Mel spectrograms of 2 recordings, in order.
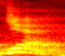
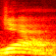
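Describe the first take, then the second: The two takes are said the same way.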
